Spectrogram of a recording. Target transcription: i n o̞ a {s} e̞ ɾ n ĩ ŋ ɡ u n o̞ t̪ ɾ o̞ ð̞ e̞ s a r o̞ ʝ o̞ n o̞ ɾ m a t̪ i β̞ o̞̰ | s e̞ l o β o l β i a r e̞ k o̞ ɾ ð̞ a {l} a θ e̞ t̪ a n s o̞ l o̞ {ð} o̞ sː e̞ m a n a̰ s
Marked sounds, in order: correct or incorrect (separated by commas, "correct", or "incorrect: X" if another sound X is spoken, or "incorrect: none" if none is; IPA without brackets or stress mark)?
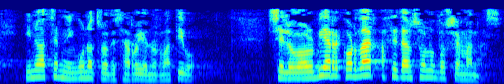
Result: incorrect: θ, incorrect: ɾ, correct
